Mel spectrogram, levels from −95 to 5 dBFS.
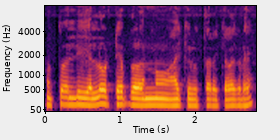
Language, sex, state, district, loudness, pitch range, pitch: Kannada, male, Karnataka, Koppal, -16 LUFS, 130-145 Hz, 140 Hz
